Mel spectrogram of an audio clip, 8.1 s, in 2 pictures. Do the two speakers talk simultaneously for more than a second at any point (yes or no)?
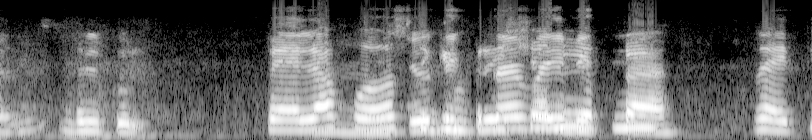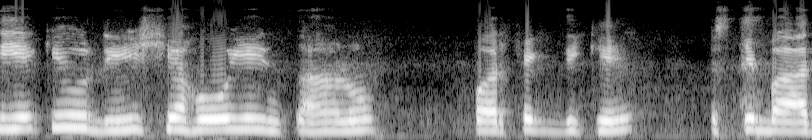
yes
